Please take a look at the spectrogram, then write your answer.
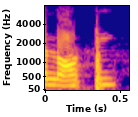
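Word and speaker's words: naughty: जी एच से silent होगा। टी का ट लिख दिए। टी भी खत्म हुआ। अब वाई को इ की मात्रा लिखेंगे। हो गया नॉटी।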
